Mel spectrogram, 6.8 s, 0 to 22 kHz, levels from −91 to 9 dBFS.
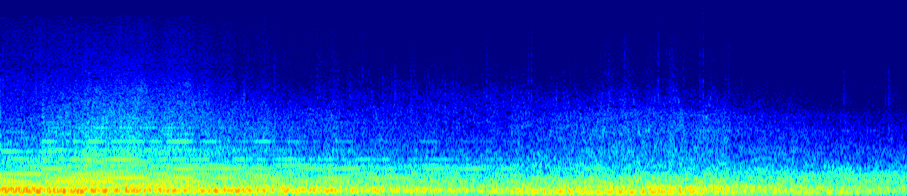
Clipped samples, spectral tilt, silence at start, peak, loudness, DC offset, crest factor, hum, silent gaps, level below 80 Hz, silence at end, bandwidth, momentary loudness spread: under 0.1%; -11.5 dB/octave; 0 s; -10 dBFS; -26 LUFS; under 0.1%; 14 dB; none; none; -38 dBFS; 0 s; 3.7 kHz; 12 LU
